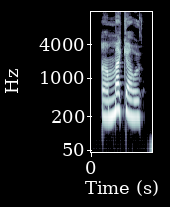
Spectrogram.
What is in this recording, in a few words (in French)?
macareux, sounds-fr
